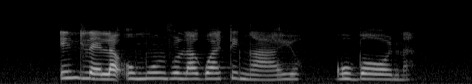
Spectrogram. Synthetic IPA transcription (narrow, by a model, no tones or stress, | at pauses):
ind͡ɮʱɛlaʔumunt͡fʰʼulak̬watʼiŋajɔ | k̬uɓɔːna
